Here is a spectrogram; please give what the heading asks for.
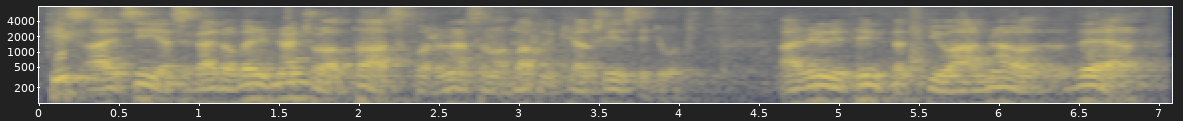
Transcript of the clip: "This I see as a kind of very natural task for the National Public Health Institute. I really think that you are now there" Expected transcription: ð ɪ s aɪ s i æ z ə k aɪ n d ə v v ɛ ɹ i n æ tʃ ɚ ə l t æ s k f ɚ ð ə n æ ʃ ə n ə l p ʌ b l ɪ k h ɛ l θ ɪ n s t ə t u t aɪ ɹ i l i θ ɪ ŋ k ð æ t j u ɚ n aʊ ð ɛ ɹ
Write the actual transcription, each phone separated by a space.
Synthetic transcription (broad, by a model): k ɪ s aɪ s i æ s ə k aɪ d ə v v ɛ ɹ i n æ tʃ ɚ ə l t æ s k f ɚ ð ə n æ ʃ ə n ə l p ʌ b l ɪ k h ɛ l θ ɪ n s t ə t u t aɪ ɹ i l i θ ɪ ŋ k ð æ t j u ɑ n aʊ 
